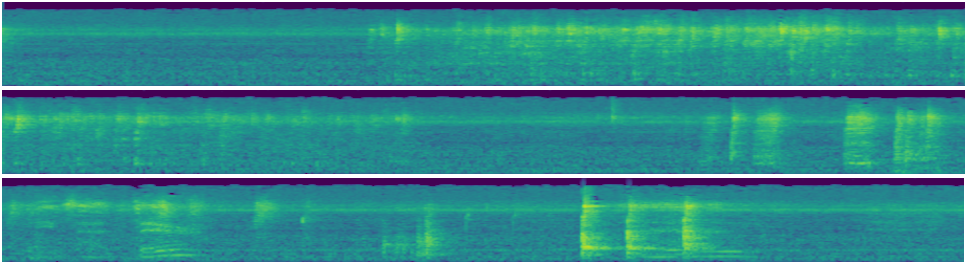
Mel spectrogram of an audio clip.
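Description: Juice pouring into a container for a few seconds. Then come several sharp knocks and clinks of a plastic jug and dishes being handled and set down on a counter.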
